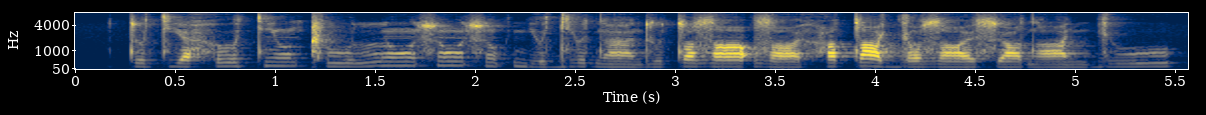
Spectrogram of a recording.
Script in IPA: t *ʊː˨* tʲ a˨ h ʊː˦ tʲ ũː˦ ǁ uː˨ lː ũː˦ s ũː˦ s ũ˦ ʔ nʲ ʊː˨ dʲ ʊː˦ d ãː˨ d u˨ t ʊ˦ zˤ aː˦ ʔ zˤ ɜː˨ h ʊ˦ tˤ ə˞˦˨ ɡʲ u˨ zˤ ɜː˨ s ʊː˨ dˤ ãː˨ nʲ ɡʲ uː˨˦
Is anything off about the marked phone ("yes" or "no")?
yes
